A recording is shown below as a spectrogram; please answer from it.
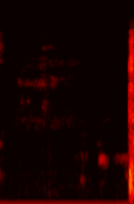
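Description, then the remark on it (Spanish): A single sharp, loud cough bursts out near the end, after nearly two seconds of quiet with faint background tones. “Pero mira, tose con tranquilidad. Ahí salió.”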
